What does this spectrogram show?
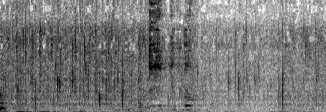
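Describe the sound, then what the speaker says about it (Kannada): Mustard seeds, garlic and onion sizzle steadily in hot oil in a pan, a close, continuous hiss with scattered pops and crackles throughout while a drumstick and brinjal curry is cooked. "ನೋಡಿ ಎಣ್ಣೆ ಚೆನ್ನಾಗಿ ಬಿಸಿಯಾಗಿದೆ ಈಗ ನಾನು ಸ್ವಲ್ಪ ಸಾಸಿವೆನ ಹಾಕ್ಕೊಳ್ತಾ ಇದ್ದೀನಿ"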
